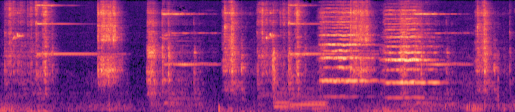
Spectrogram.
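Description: Bright metallic cash register ka-chings ring out several times in quick succession, sharp bell-like dings with clattering mechanical clicks between them and a low tone briefly underneath.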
